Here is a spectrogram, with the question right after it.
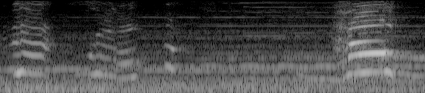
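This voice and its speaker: An actress playing a nagging, self-pitying, fearful wife in a melodramatic 1940s radio drama style, shrill and complaining. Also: female voice, very slow, heavily acted. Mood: accusing, desperate. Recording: old 1940s radio recording, loud music.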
